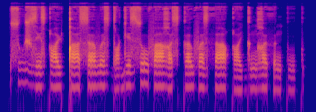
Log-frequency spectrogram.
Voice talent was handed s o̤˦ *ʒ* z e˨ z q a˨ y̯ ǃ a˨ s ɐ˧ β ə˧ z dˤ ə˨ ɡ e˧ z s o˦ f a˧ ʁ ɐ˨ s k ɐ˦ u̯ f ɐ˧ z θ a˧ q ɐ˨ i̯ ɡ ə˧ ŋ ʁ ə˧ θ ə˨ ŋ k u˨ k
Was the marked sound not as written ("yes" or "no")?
no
